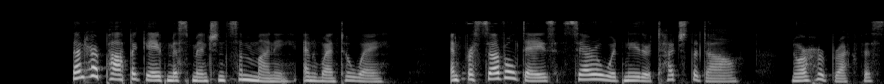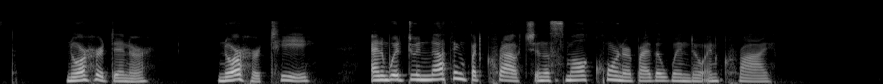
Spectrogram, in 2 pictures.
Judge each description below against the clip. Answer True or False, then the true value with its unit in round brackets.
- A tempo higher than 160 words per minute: False (155 wpm)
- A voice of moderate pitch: True (180 Hz)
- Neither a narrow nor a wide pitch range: True (4.9 semitones)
